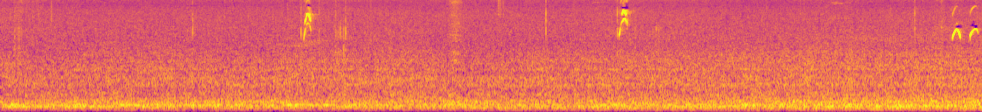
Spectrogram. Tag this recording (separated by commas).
Bird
